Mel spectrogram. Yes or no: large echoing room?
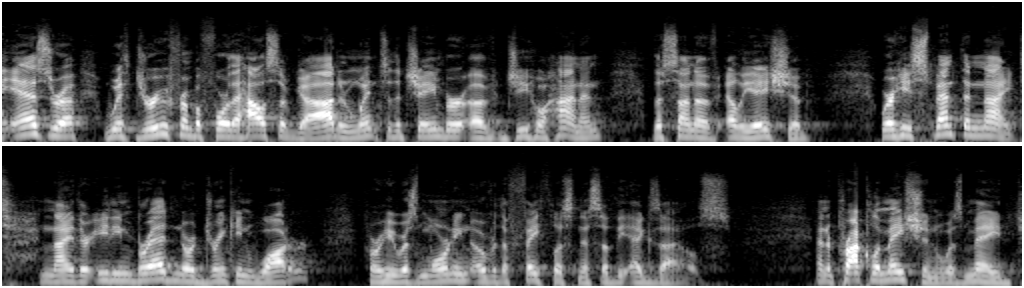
yes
